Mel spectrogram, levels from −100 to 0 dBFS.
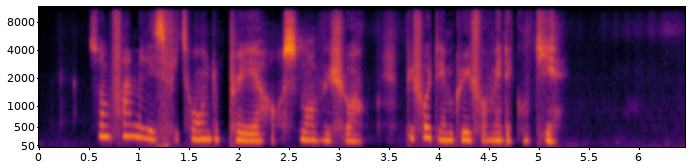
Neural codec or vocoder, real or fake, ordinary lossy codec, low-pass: codec, 16 kHz in and 24 kHz out, 0.9 kbps, LongCat-Audio-Codec, fine tuned four codebook decoder; fake; MP3, 96 kbps; 10.8 kHz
